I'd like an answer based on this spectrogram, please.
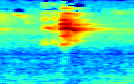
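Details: Black-tufted marmoset in a garden during autumn, coming to a Citharexylum myrianthum tree once the sun hits its trunk. One loud, piercing, high-pitched squeaky call, preceded by a faint shorter note, in an otherwise quiet setting.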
